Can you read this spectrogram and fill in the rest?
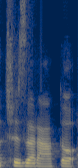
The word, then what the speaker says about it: Cesarato: Monica Cesarato.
